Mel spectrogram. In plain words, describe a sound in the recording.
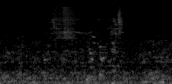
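Bedding rustles softly as a person shifts on a pillow.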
